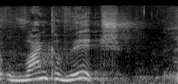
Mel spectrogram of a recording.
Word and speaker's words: Wankowicz: It's spelled W-A-N-K-O-W-I-C-Z. – Right, so Wankerwitch.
